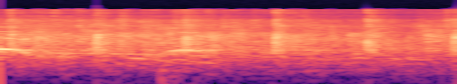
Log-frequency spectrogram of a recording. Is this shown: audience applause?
yes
